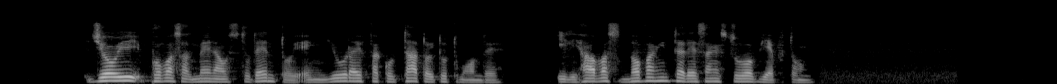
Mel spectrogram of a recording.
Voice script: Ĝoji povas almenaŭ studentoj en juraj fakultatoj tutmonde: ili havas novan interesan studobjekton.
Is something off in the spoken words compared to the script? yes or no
no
